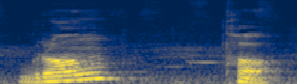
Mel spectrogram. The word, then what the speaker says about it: গ্রন্থ: তাহলে উচ্চারণে আমাদের অক্ষর পাইছি কয়টা? 2টা। গ্রন্থ 2 ভাগে উচ্চারণ করতে হয়েছে, 2 নিঃশ্বাসে উচ্চারণ করতে হয়েছে।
